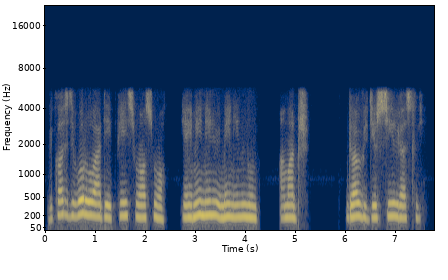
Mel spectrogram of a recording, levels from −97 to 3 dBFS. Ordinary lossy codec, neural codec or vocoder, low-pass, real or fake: Opus, 16 kbps; codec, 16 kHz in and 24 kHz out, 0.6 kbps, FocalCodec, streaming, 2048 codes; 5.4 kHz; fake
